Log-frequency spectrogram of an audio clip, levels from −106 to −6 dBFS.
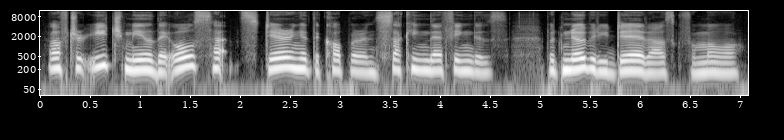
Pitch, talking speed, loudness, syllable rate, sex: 185 Hz, 170 wpm, -16 LUFS, 4.4 syllables/s, female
